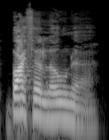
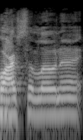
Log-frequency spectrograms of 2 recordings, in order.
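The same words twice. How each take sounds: First: It is said with a Spain Spanish accent. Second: It is said without a Spain Spanish accent.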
